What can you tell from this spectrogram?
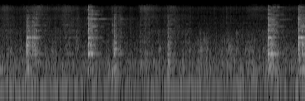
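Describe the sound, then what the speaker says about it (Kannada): A utensil scrapes and clinks against a pan while garam masala spices dry-roast, with several sharp metallic stirring strokes at an uneven rhythm, close and clear without talk. "ಇದನ್ನ ಚೆನ್ನಾಗಿ ಹುರ್ಕೋಬೇಕಿದ್ದು, ಗಮ್ಮಂತ ವಾಸನೆ ಬರೋವರೆಗೂ ಹುರ್ಕೋಬೇಕಿದ್ದು"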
